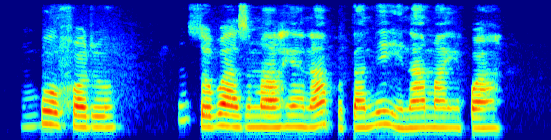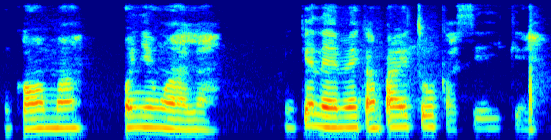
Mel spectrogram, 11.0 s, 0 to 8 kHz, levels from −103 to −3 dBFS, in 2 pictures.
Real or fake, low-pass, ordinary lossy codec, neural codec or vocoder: real; 7.2 kHz; none; none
